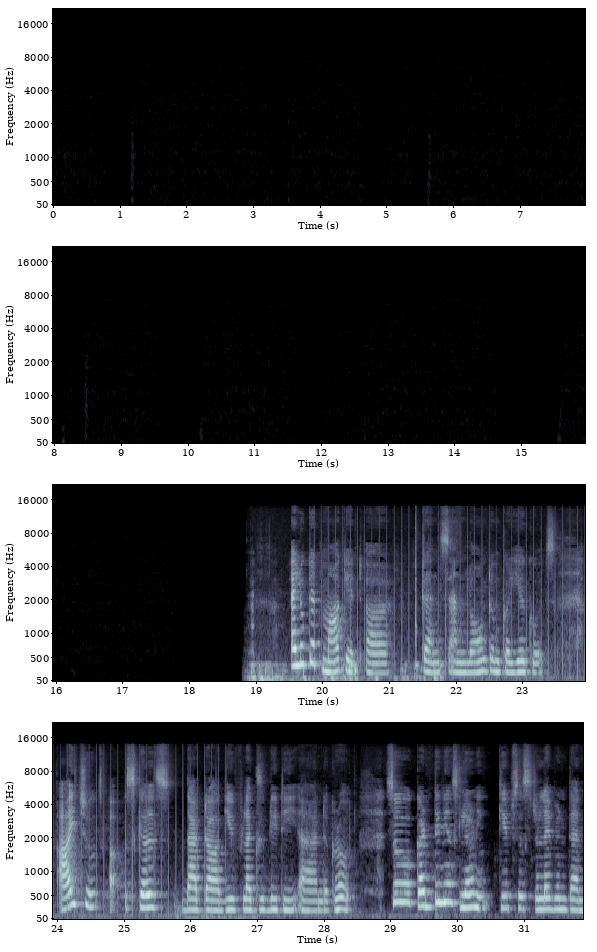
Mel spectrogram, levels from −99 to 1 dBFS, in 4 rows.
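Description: Right after "I look", at 19.88 s, a train of clicks starts up and runs until 26.54 s, clearing just before "flexibility and growth". It's a steady ticking at about 9.2 clicks per second, evenly spaced, roughly seventy pulses all told, each with much the same shape and poking a few dB above the speech, so you hear it through the pauses too. The likely cause is interference from nearby equipment or a faulty connection or power supply injecting a pulse at a fixed rate.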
